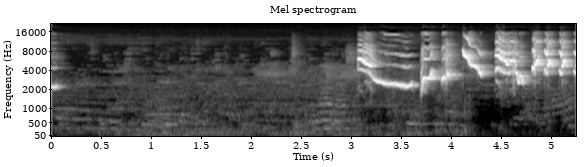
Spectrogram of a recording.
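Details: Orange-headed thrush in relaxed, loud 'ngeplong' singing style, used to prompt other thrushes to sing. After three seconds of faint indoor murmur, a burst of loud, high, sweeping whistles and rapid rattling phrases follows.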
